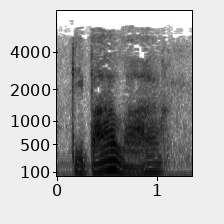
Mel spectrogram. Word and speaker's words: Dibala: Dibala. Actually, let me try that again. Dibala, accent middle syllable.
